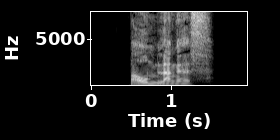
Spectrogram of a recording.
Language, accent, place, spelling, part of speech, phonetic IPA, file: German, Germany, Berlin, baumlanges, adjective, [ˈbaʊ̯mlaŋəs], De-baumlanges.ogg
- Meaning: strong/mixed nominative/accusative neuter singular of baumlang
